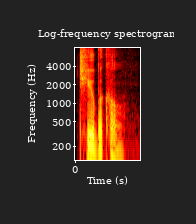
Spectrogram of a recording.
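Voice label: "tubercle", British English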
